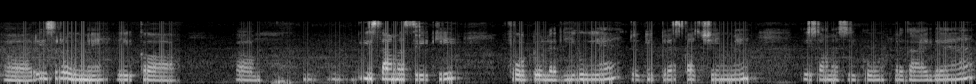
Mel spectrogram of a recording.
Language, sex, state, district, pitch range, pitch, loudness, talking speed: Hindi, female, Bihar, Kaimur, 210-245 Hz, 225 Hz, -21 LUFS, 160 wpm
